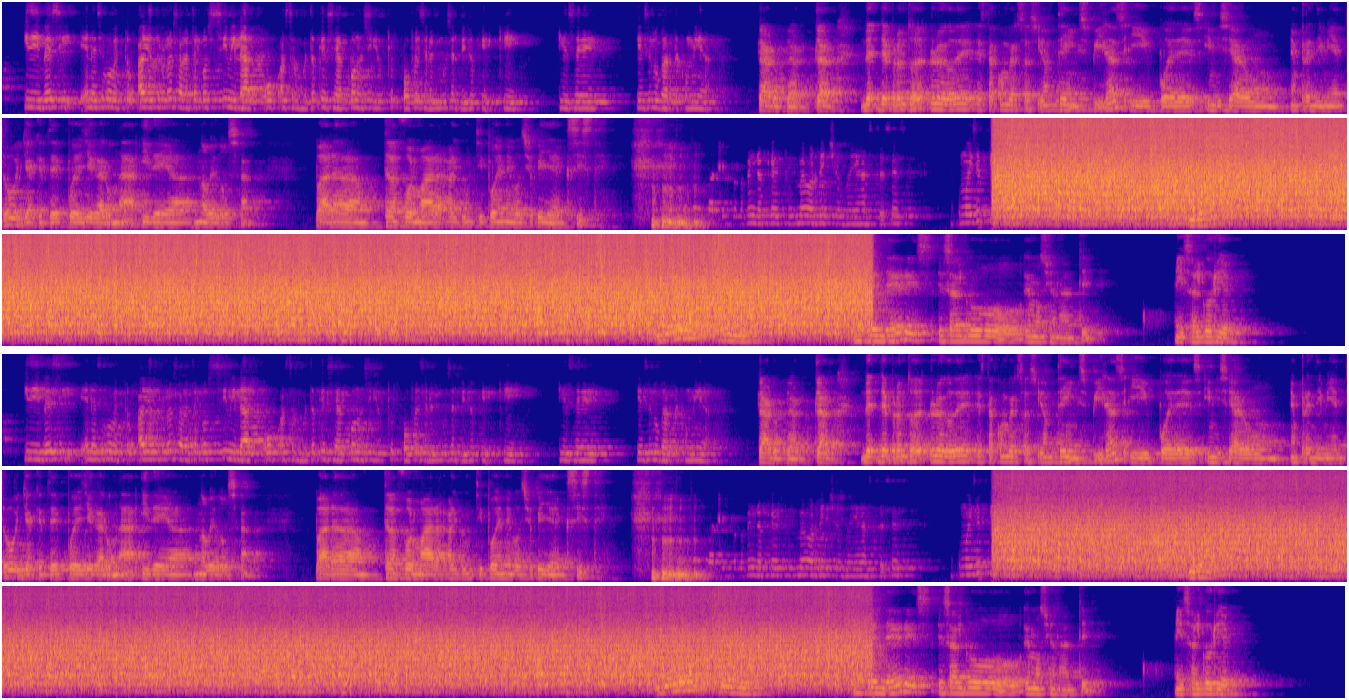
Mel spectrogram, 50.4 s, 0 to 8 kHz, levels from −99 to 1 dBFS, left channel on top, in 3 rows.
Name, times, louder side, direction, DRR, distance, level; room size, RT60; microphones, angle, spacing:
voice 1, 0.3-6.4 7.0-7.4 7.9-8.8 26.1-28.1 28.8-30.6 30.9-32.2 32.7-33.6 34.1-34.3 35.2-38.0 38.2-41.0, left 1 dB, 35° left, 2 dB, 6.0 m, -41 dB
voice 2, 9.5-20.0 20.7-24.3 24.7-25.5 31.6-31.9 41.8-43.1 44.3-47.3 48.3-49.0, equal, 20° right, 3 dB, 3.7 m, -34 dB
sound 1, 29.2-44.5, left 7 dB, 65° left, 0.9 m, -21 dB
29.0 x 16.5 x 10.0 m, 0.80 s
head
